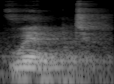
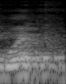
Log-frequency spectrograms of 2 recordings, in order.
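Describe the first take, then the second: First: The final t sound is clearly pronounced. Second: The final t sound is left off. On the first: The speaker calls it right. "You have to pronounce that last consonant" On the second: The speaker calls it wrong. "nobody knows what you're talking about"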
